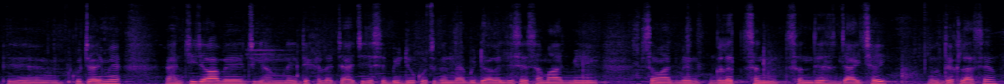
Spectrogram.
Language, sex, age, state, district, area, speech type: Maithili, male, 18-30, Bihar, Sitamarhi, rural, spontaneous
